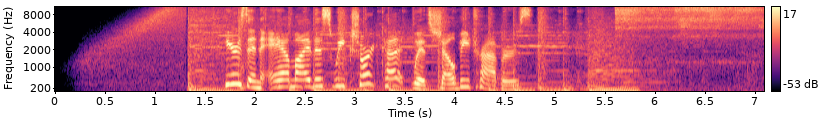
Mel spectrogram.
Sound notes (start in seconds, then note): 0.0 swoosh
